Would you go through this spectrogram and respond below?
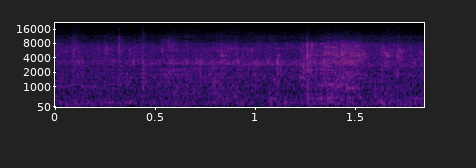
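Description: Sliced onions fry in a pan with a soft, steady high sizzle at low volume, rising slightly near the end, with no voices.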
